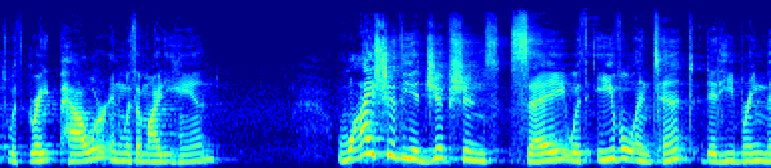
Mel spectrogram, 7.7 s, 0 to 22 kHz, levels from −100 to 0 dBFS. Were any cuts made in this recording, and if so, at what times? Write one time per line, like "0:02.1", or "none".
none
